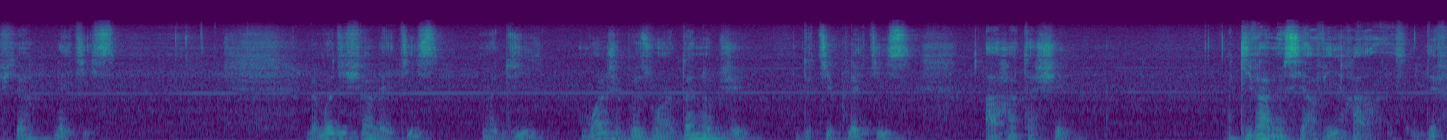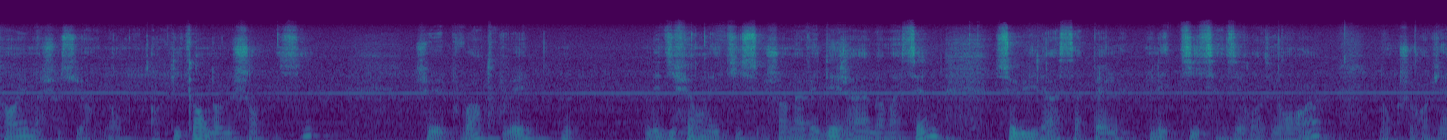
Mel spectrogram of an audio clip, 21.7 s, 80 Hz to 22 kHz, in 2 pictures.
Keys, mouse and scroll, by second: 13.0 click, 18.1 right click.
